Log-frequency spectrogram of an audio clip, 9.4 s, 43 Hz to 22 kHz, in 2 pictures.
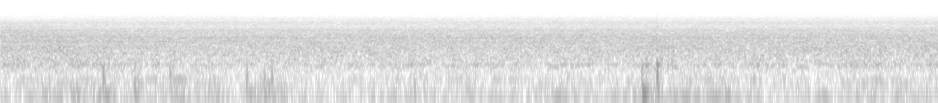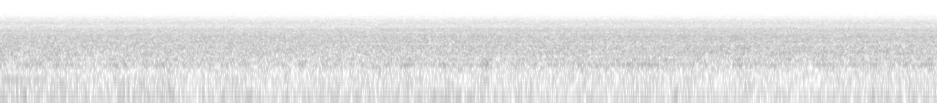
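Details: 2016 MacBook Pro with steady fan hiss under stress test: one sharp, loud pop and two fainter clicks when the warm lid is touched; owner says the pop first occurs cold, then randomly, then when touching the warm lid.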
